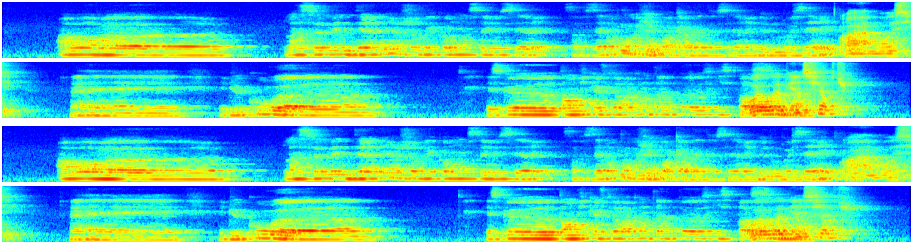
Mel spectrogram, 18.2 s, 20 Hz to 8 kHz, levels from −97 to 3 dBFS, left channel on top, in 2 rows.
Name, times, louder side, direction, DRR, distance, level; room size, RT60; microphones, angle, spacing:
voice 1, 0.5-2.2 2.8-8.4 9.8-12.9 13.9-17.1, right 1 dB, 50° right, -4 dB, 0.6 m, -22 dB
voice 2, 6.1-6.7 8.4-9.2 16.5-17.5, left 4 dB, 75° left, 3 dB, 0.4 m, -21 dB
2.5 x 2.2 x 2.6 m, 0.99 s
head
